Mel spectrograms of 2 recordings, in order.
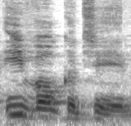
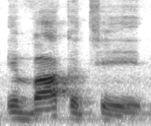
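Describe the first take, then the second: First: "evocative" with a long O, ee-VOH-kuh-tiv; mispronounced word. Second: "Evocative" with short stressed O, ee-VAH-kuh-tiv; corrected pronunciation. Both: Shown as a demonstration. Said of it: "That's not it".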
